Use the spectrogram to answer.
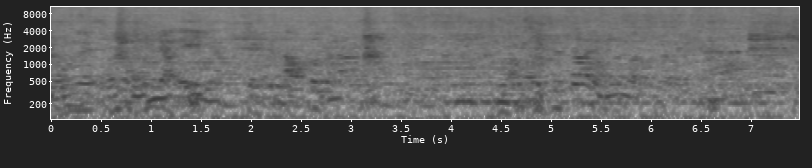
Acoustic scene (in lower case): cafe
